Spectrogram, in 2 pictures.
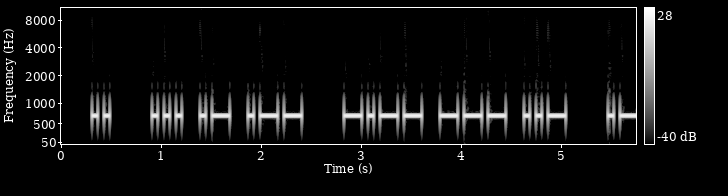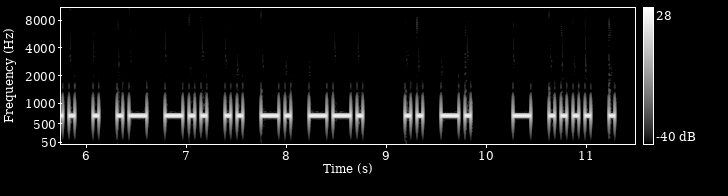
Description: Morse code, heard as a keyed tone, about 20 wpm, 700 Hz. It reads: I SAW YOU READING IN THE
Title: Sentences from Top 1000 Words - Review Part 4 - 20wpm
